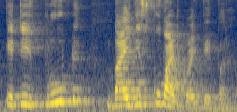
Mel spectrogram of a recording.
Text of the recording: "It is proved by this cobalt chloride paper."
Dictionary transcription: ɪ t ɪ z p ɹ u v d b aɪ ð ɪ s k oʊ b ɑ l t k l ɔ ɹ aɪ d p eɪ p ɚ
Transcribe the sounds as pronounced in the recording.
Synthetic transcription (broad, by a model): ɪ t ɪ z p ɹ u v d b aɪ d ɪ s k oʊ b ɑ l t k ɔ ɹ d p eɪ p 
